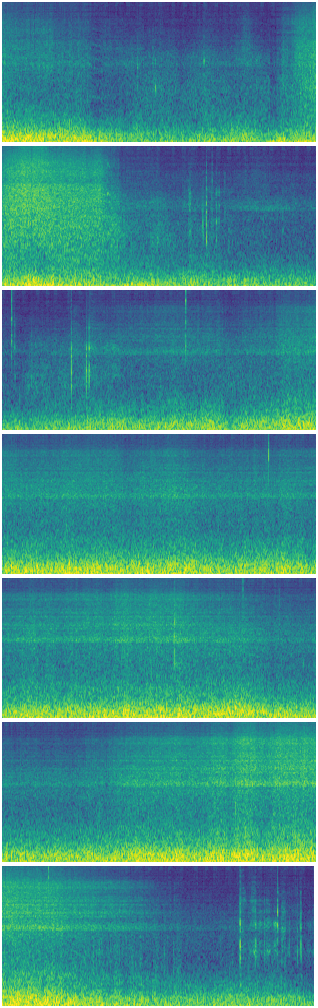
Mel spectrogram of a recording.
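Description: Wind rushing over the microphone of a camera held out in the airflow on a paraglider in flight: a loud, steady low rush, with a stronger gust about five seconds in.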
